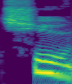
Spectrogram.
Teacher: But in England, we say tune, like a ch, like Tuesday.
